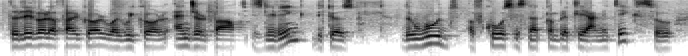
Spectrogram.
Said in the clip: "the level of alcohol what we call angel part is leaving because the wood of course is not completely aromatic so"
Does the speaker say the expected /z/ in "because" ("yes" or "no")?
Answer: yes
